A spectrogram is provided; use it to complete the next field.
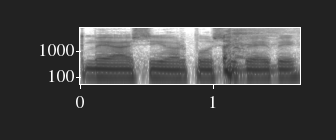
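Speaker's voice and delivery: put-on Indian accent, laid on, reporter voice. Describing a Fox News video clip, imitating an Indian reporter. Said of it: "Fox News gets, like, an Indian reporter. And he's like".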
